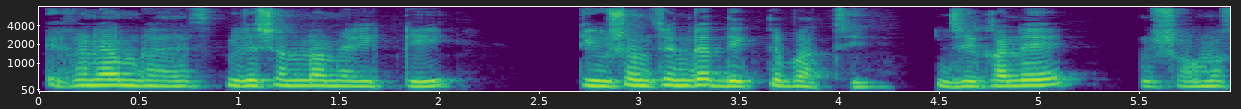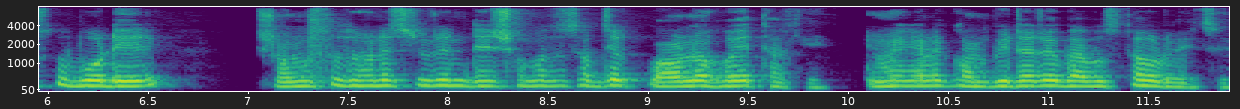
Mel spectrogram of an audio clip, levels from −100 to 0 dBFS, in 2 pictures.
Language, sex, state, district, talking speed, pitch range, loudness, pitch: Bengali, male, West Bengal, Kolkata, 140 wpm, 175-195 Hz, -17 LUFS, 185 Hz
